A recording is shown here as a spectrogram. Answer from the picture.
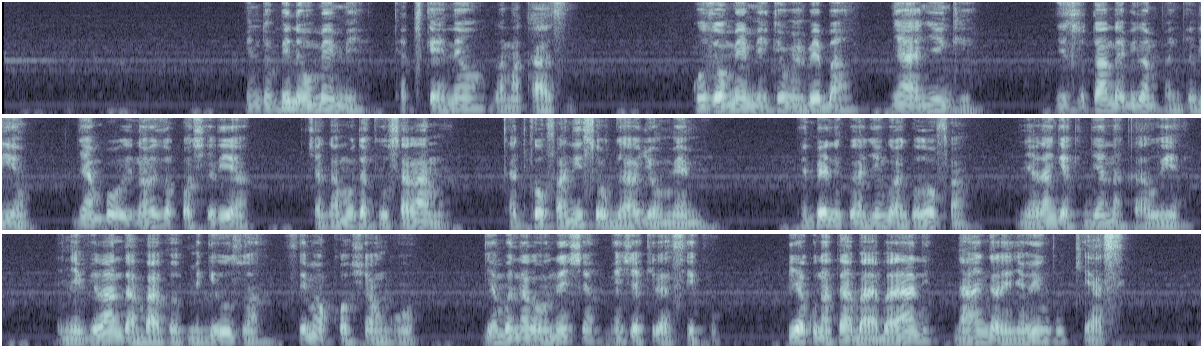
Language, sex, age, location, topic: Swahili, male, 25-35, Dar es Salaam, government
